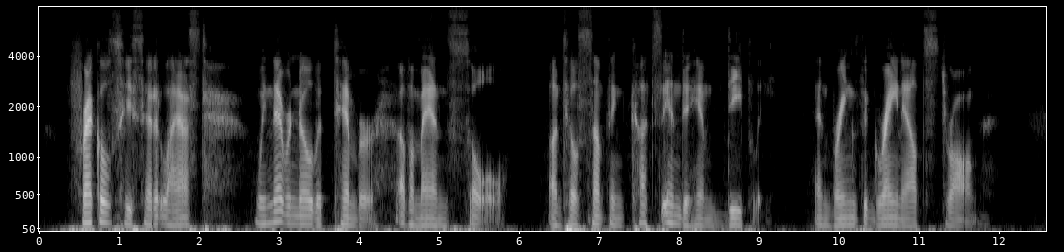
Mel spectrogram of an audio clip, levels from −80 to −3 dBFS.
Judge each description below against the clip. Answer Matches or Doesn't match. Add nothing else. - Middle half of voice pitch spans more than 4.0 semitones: Doesn't match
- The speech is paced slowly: Matches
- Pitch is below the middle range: Matches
